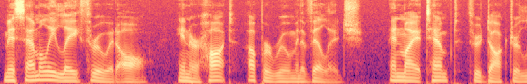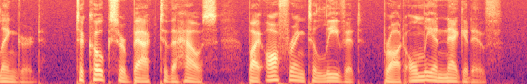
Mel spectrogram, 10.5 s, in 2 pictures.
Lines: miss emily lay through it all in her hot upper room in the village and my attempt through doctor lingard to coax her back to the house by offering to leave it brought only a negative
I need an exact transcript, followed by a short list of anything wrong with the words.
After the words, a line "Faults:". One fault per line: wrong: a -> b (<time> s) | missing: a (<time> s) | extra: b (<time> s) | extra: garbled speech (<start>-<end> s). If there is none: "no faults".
miss emily lay through it all in her hot upper room the village and my attempt through doctor lingard to coax her back to the house by offering to leave it brought only a negative
Faults:
missing: in (3.0 s)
